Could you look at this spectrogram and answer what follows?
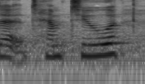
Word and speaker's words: Temptu: going to take this I think it's pronounced attempt to UM primer I got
